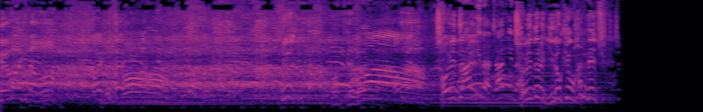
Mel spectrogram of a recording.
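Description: A crowd of young men and women shouts and cheers loudly.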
